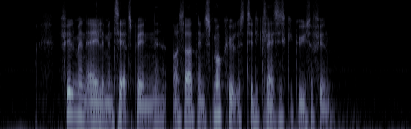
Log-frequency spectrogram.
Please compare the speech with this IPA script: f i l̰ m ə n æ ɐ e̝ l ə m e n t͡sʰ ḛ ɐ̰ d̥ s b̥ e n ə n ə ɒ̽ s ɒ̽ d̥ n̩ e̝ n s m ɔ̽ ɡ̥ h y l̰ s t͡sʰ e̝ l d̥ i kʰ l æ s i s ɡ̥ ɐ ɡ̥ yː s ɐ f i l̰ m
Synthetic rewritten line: f i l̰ m ə n æ ɐ e̝ l ə m e n t͡sʰ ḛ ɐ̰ d̥ s b̥ e n ə n ə ɒ̽ s ɒ̽ d̥ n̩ e̝ n s m ɔ̽ ɡ̥ h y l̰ s t͡sʰ e̝ l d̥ i kʰ l æ s i s ɡ̥ ə ɡ̥ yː s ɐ f i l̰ m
